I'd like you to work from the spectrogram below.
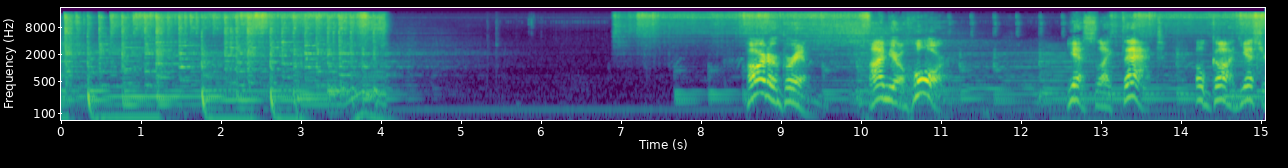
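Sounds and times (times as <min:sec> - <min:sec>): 
snakes hissing: 0:00.0 - 0:04.1, 0:06.9 - 0:10.5, 0:13.2 - 0:15.0
speech: 0:08.6 - 0:09.4, 0:10.1 - 0:11.1, 0:12.6 - 0:15.0.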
